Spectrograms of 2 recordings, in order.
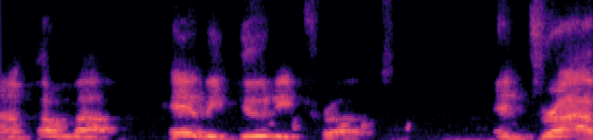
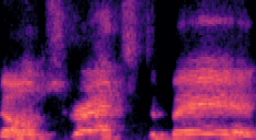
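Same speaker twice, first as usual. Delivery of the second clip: put-on scream, pitched up and drawn out; 6 semitones higher than usual. Retelling how a truck owner screamed at two store workers loading it: imitating someone screaming. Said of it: "he's screaming at the two guys".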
